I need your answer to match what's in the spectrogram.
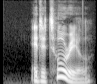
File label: "editorial", English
